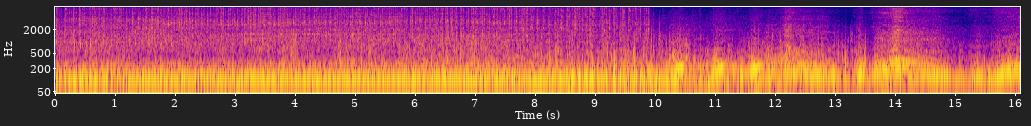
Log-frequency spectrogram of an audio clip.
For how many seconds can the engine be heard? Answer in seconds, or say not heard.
16 s.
